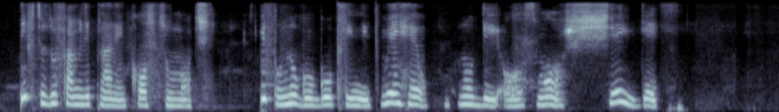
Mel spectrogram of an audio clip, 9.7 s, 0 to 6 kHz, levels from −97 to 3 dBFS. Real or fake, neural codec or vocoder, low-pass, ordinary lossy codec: fake; codec, 44.1 kHz, 2.6 kbps, SNAC; 5.4 kHz; AAC, 32 kbps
